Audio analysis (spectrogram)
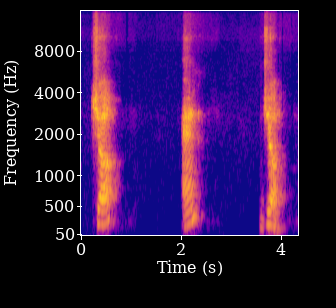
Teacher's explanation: Then palatal is cha and ja. Both are unaspirant.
